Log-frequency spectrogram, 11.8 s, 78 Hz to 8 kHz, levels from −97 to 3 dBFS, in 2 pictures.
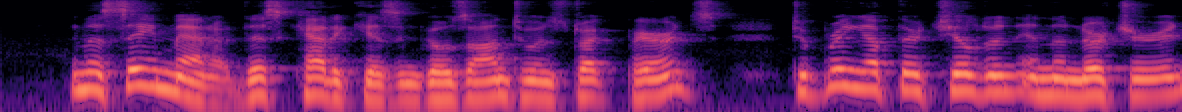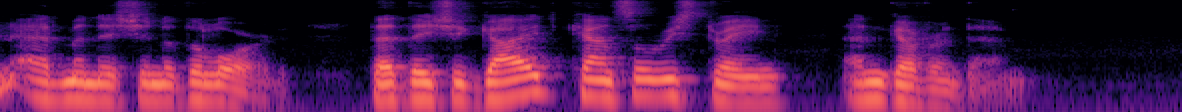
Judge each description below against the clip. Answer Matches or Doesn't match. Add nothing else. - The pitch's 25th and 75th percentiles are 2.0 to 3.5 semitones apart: Doesn't match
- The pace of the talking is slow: Doesn't match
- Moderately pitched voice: Matches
